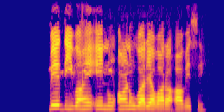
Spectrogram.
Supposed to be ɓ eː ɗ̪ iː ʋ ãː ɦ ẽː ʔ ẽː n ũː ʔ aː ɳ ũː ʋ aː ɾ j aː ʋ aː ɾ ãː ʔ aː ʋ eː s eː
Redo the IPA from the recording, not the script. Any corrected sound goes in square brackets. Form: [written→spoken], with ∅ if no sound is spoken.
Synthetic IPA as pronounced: ɓ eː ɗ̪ iː ʋ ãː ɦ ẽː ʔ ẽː n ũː ʔ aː ɳ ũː ʋ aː ɾ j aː ʋ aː ɾ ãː ʔ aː ʋ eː s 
